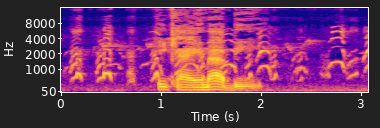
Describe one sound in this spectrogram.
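A puppy yelps loudly.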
